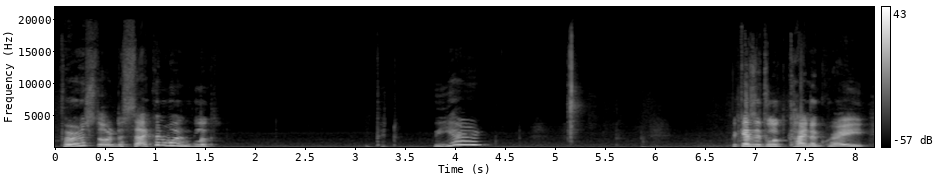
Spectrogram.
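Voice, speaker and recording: A woman's voice: sits high, big pitch swings, slow, long pauses, fairly bright tone. A woman hosting a reaction video, commenting casually and unscripted, in a hesitant, giggly way.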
